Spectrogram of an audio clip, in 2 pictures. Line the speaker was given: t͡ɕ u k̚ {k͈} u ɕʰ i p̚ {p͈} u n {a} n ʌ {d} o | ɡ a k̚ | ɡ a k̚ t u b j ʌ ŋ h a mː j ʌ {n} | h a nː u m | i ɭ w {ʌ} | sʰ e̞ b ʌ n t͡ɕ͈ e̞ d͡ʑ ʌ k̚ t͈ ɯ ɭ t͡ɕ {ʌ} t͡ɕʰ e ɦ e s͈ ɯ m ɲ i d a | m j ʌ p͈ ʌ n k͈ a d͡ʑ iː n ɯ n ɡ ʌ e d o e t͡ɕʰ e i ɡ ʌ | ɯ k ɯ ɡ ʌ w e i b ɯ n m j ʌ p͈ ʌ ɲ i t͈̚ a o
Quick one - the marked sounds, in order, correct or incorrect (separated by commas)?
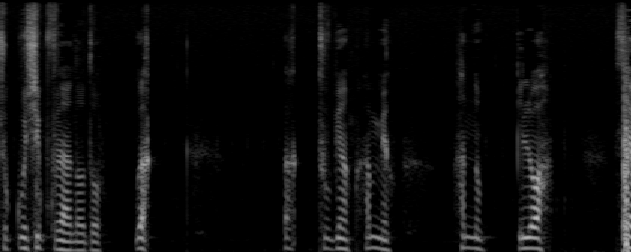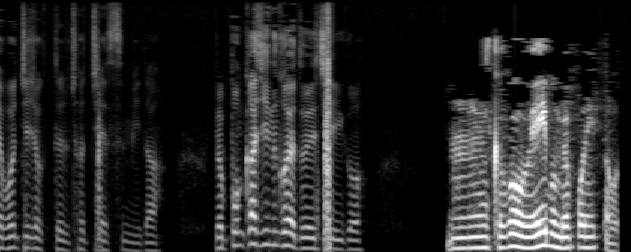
correct, incorrect, correct, correct, incorrect, incorrect, correct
